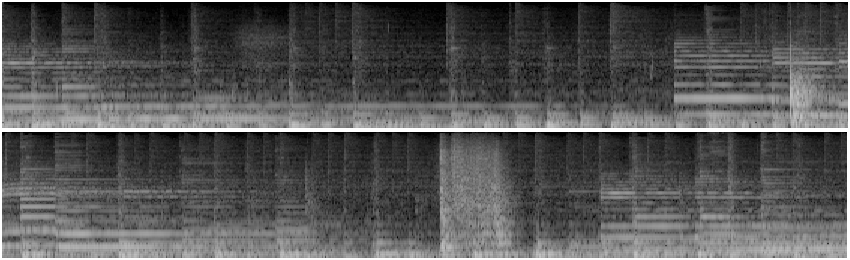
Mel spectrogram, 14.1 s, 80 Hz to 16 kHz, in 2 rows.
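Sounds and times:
plucked acoustic guitar music: 0.0 - 14.0.

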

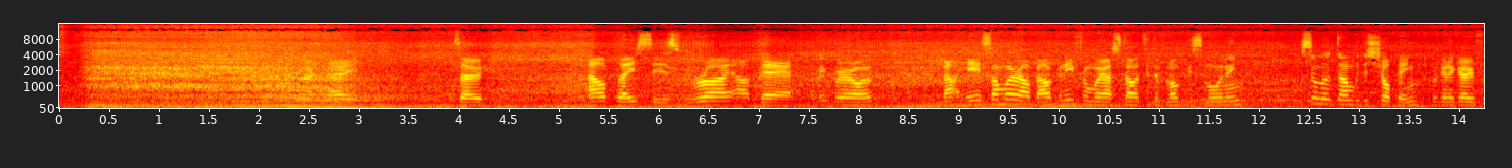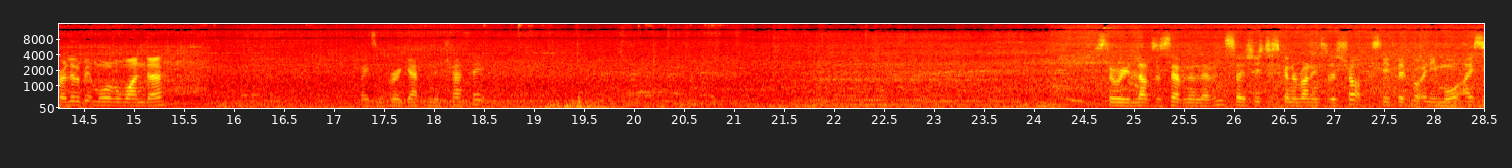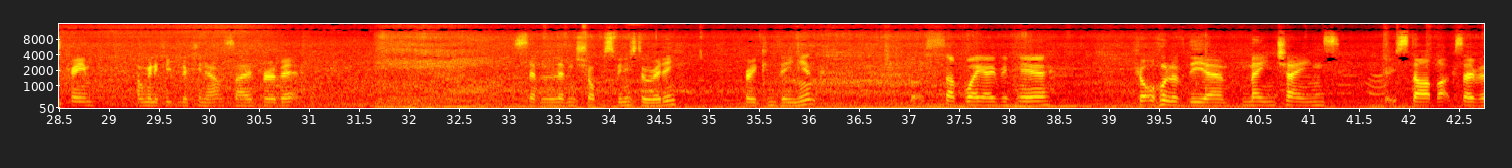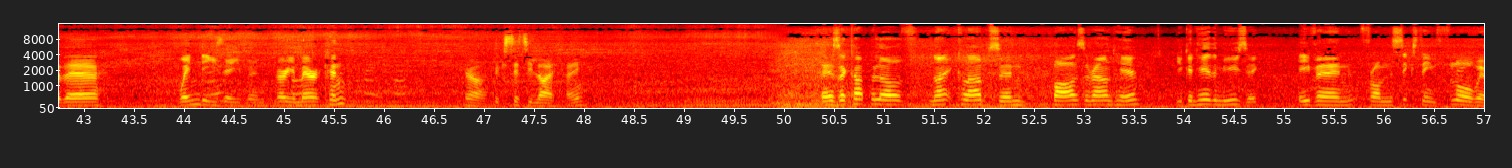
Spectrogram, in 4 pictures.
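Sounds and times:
road noise: 0.0 - 57.0
vehicles passing: 0.0 - 57.0.

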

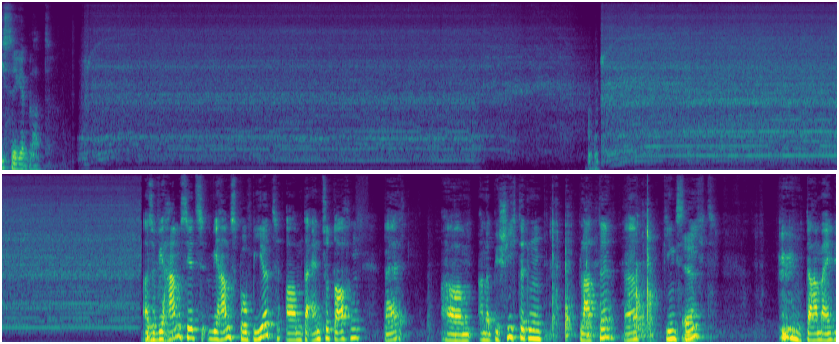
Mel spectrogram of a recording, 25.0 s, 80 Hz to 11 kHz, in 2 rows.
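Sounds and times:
jigsaw running: 1.2 - 14.6.

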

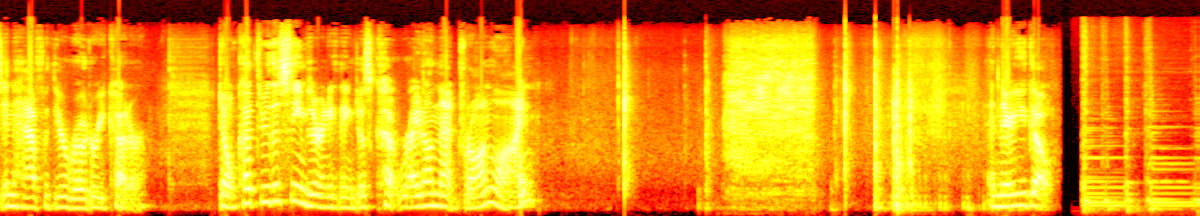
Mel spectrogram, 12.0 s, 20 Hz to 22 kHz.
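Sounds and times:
rotary cutter slicing fabric: 7.2 - 8.3.

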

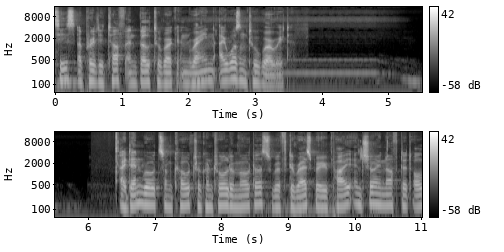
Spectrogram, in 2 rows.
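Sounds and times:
electric motor humming: 2.0 - 6.2.

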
